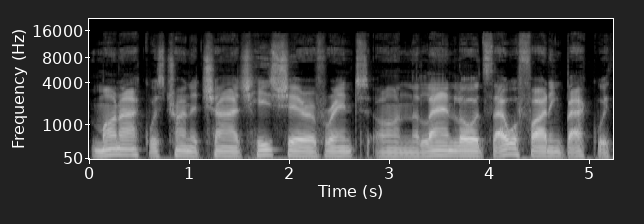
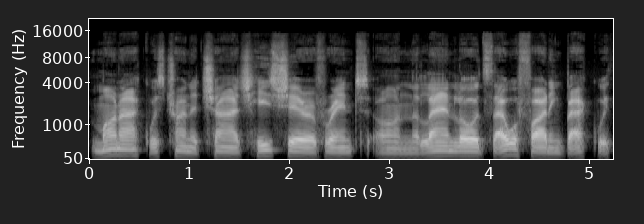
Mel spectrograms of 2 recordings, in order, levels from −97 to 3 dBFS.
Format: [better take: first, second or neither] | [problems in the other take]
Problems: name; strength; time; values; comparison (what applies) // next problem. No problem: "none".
first | thin; somewhat; fading below 300 Hz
